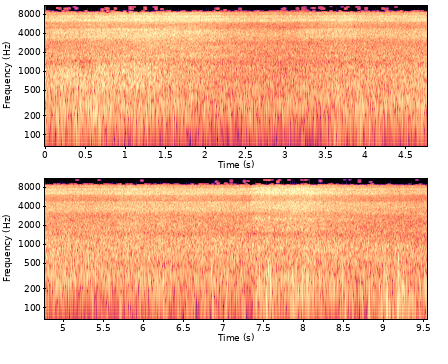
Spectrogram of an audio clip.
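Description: Wind buffeting the microphone: a steady rough rush, gusting harder near the end.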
